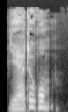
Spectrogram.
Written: hjerterum

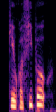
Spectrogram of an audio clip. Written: geografibog

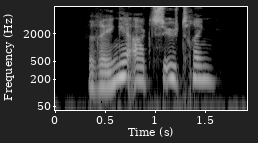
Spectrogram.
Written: ringeagtsytring

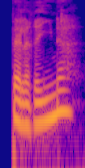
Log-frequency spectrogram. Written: BALLERINAER

